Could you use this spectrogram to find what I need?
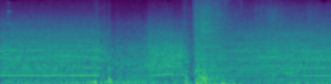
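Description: Car tyres skid onto gravel at the roadside.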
